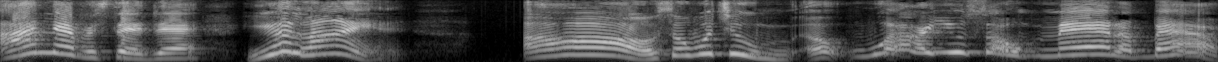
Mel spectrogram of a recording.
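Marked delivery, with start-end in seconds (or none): 0.0-2.0 mock angry, heated, flat delivery. Retelling an argument, quoting Stacy's reply: imitating Stacy angrily. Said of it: "So Stacy get mad and say that".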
